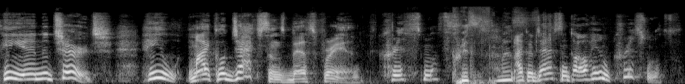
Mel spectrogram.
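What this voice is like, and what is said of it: Imitates another person's voice. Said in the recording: “did an impression of Katt Williams doing an impression of Michael Jackson”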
